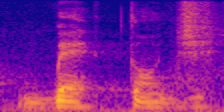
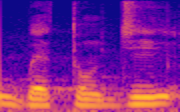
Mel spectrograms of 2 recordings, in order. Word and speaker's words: Gbetondji: Donc, nous allons parler aujourd'hui du prénom Gbetonji. On peut décomposer Gbetonji en 2 syllabes. Ça fait Gbetonji.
